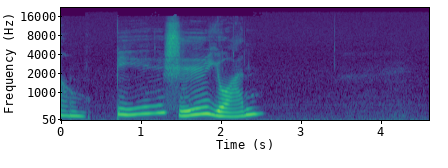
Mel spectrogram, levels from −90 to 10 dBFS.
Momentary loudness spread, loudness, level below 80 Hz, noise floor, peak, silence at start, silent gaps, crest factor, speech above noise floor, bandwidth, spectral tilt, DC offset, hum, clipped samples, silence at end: 13 LU; -20 LUFS; -62 dBFS; -56 dBFS; -6 dBFS; 0 s; none; 18 dB; 37 dB; 18 kHz; -5.5 dB/octave; under 0.1%; none; under 0.1%; 2.1 s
